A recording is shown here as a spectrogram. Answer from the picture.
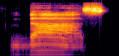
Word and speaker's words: das: Aquí solo nos encontramos que podría haber una pequeña variante de la pronunciación de esta, que la A no sea como una A corta, sino que sea una A larga. De que la escuchemos como das, das.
